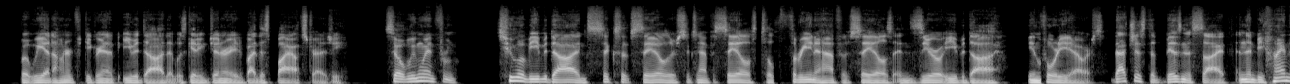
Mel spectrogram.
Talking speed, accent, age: 250 wpm, American, 20-39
